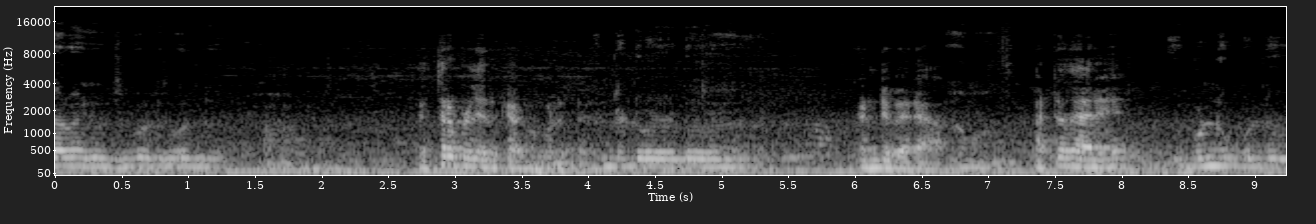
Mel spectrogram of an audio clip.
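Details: Adult male patient speaking; Palilalia.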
